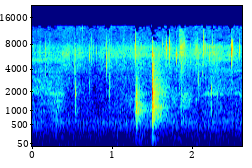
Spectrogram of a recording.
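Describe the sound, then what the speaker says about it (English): A utensil stirs melted peanut butter and butter in a bowl, giving soft scraping strokes with a couple of sharper clinks against the bowl, quiet and intermittent with no talking. "You're just going to stir it"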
